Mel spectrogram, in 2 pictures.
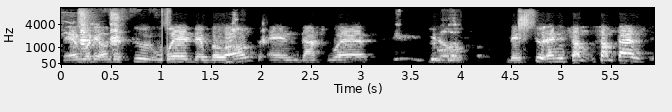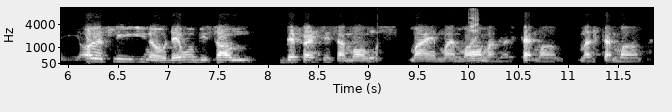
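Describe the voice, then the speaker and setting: A man from Cameroon, a political candidate, telling his life story in an interview with relaxed, explanatory humor. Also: medium pitch, normal speed. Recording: tinny phone-like line.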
